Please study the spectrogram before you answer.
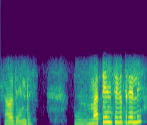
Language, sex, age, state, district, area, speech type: Kannada, female, 30-45, Karnataka, Gadag, urban, conversation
